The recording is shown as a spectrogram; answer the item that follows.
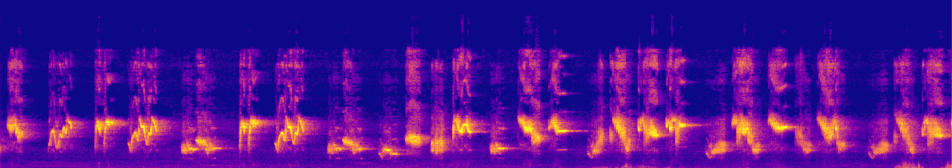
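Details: Mongolian lark pouring out its isian lokalan song of local bird phrases: a steady stream of high, sweeping chirps, about two per second, growing denser and more jumbled toward the end, with a soft low thump near the close.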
